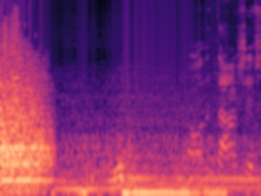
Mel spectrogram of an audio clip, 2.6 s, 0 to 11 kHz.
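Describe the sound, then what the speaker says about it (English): A limited-edition Audi R8 GT V10 with a Milltek exhaust downshifts, opening with a loud burst and settling into a deep engine rumble and burble, heard close from inside the car over wind buffeting. "Oh, the downshifts just sound so good."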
